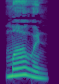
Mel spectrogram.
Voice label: "ಮಾವಣ್ಣು", Kannada

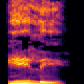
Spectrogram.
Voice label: "ಎಲೇ", Kannada

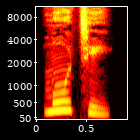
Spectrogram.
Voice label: "ಮೋಚಿ", Kannada

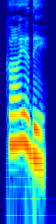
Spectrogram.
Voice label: "ಕೆಯ್ದು", Kannada

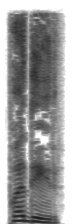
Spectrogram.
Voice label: "ಪತ್ತಿರ", Kannada

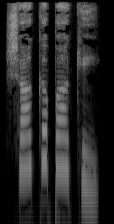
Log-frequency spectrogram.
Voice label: "ಶಾಕಪಾಕಿ", kannada

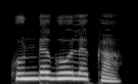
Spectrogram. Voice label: "ಕುಂಡಗೋಲಕ", Kannada

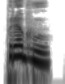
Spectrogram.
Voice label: "ಪುರ್ಬು", Kannada

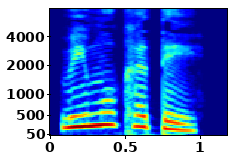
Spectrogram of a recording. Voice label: "ವಿಮುಗ್ಧ", Kannada

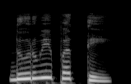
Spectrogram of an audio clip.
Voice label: "ದುರ್ವಿಪತ್ತಿ", kannada

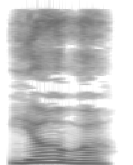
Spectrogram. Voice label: "ಯಾವ", Kannada

